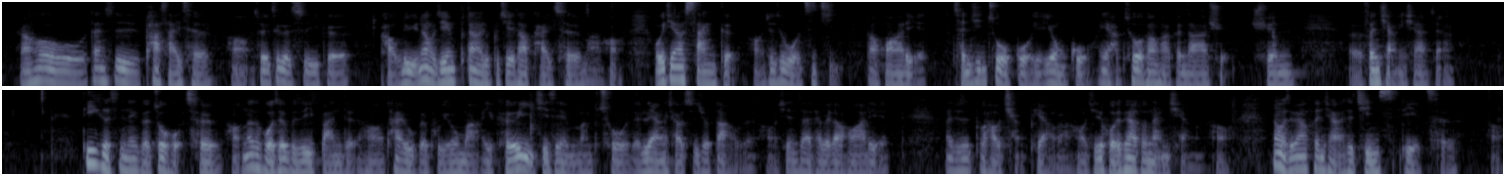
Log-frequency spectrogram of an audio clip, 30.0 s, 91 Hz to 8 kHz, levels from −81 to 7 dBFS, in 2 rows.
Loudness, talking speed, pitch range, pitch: -41 LUFS, 320 characters per minute, 85-105 Hz, 95 Hz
